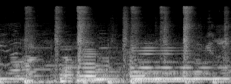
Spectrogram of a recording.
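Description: Live blues band playing an instrumental passage between sung lines: held electric bass and guitar notes over a drum kit keeping a steady beat on the cymbals.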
